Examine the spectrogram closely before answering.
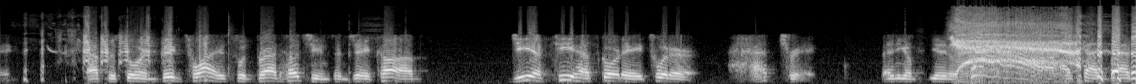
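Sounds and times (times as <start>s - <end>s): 
speech: 0.0s - 0.3s, 0.9s - 4.3s, 5.1s - 8.2s, 8.8s - 11.3s
laughter: 0.1s - 1.8s, 10.4s - 11.3s
man screaming dramatically: 9.5s - 11.1s.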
